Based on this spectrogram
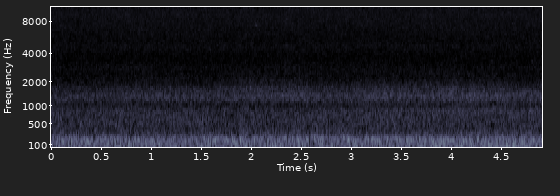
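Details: Steady low rumbling noise, like wind or distant traffic, fills the recording at a bald eagle nest in northeast Florida, with no animal calls.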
